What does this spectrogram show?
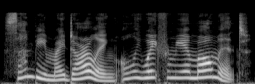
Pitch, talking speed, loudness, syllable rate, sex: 265 Hz, 190 wpm, -15 LUFS, 5.4 syllables/s, female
